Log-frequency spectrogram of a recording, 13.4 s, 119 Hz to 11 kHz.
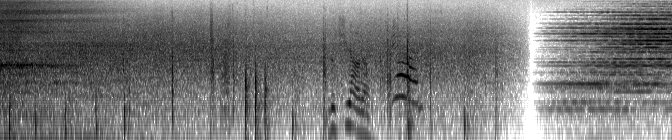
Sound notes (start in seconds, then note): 0.0 creepy wind; 3.1 knock; 6.4 door opens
